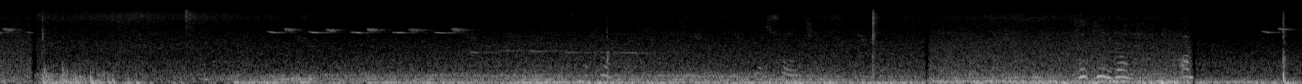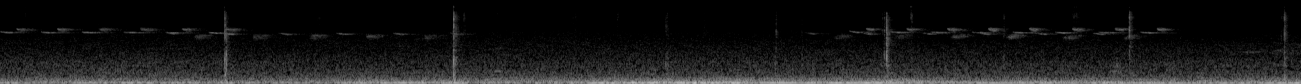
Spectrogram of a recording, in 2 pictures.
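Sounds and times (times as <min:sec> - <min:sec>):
songbird chirping: 0:00.0 - 0:00.4, 0:02.5 - 0:09.1, 0:11.8 - 0:18.0, 0:20.9 - 0:26.0
steady low rumble: 0:00.0 - 0:26.0
mattock chopping into soil: 0:12.7 - 0:13.1, 0:15.2 - 0:15.5, 0:17.5 - 0:17.8, 0:25.8 - 0:26.0.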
